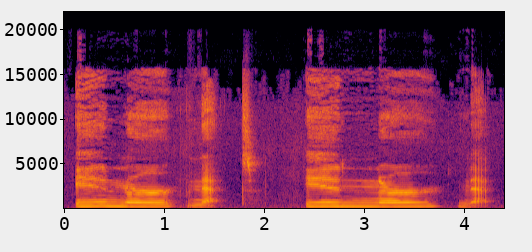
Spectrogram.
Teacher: when native speakers are speaking quickly, we're gonna cut out that T completely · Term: middle T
